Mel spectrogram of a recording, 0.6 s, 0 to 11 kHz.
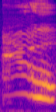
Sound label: Get Up; TR3; Playable Tutorial Level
